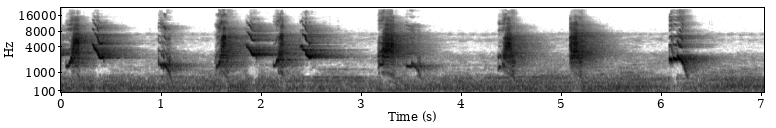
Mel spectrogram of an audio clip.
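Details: Lively black drongo song of loud grating chips and falling squawky notes, delivered in uneven clusters with short pauses between them.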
